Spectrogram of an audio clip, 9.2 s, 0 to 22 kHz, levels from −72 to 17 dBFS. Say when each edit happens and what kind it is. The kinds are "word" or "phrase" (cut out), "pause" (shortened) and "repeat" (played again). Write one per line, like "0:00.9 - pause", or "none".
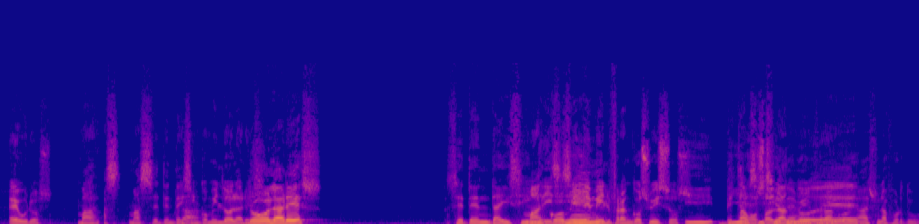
none

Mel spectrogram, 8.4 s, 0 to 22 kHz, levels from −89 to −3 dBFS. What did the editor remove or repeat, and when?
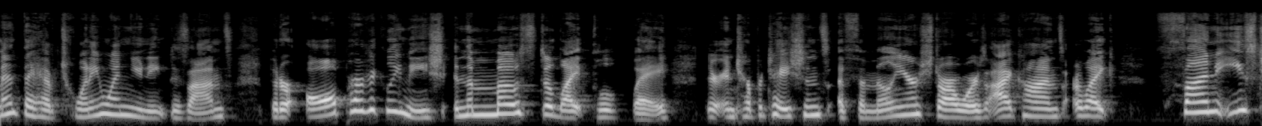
none

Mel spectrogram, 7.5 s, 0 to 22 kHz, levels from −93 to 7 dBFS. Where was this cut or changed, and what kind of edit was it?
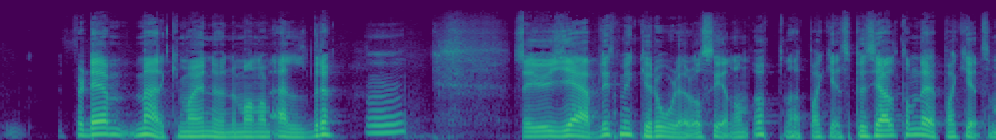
0:02.0 - word
0:03.9 - word
0:05.6 - word

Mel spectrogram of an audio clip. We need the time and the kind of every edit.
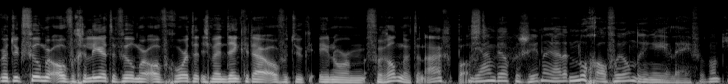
0:02.0 - word
0:03.7 - word
0:05.7 - word

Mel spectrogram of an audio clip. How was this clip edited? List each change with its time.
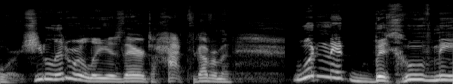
0:01.9 - word
0:02.8 - pause

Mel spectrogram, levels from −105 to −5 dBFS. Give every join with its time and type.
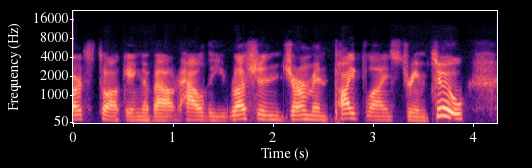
0:03.2 - word

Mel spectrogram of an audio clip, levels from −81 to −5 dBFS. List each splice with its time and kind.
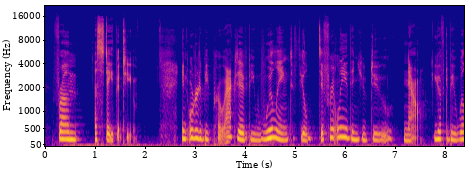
0:01.4 - phrase
0:04.1 - phrase

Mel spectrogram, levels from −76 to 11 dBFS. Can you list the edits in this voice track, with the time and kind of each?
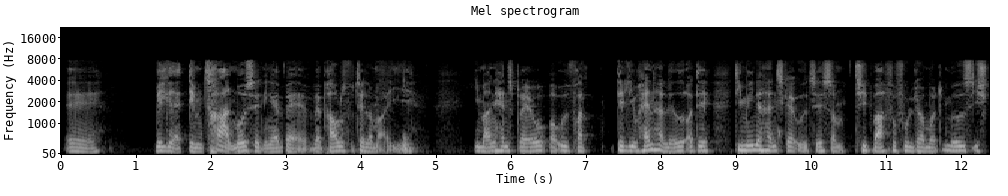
0:02.9 - word

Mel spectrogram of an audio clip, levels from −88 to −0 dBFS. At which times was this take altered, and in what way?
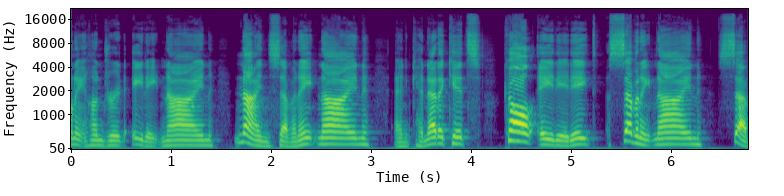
none

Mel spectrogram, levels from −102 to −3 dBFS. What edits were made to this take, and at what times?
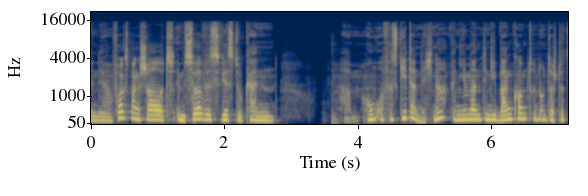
0:01.3 - word
0:03.6 - word

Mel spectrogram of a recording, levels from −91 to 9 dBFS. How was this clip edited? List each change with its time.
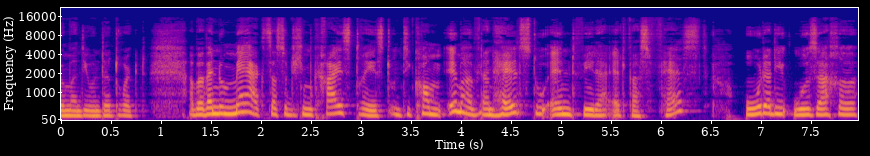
0:04.2 - word

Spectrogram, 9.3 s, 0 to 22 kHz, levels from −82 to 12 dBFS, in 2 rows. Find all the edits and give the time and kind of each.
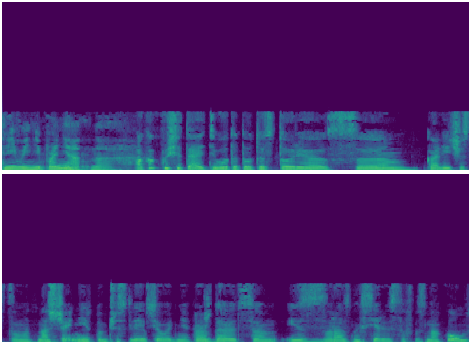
0:04.2 - word
0:06.1 - phrase

